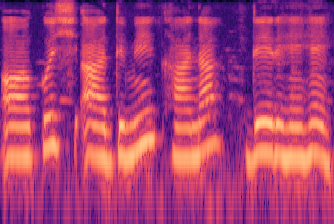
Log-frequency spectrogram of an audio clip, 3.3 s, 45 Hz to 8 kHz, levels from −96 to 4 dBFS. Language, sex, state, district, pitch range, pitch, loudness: Hindi, female, Uttar Pradesh, Lucknow, 215-265 Hz, 225 Hz, -14 LUFS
